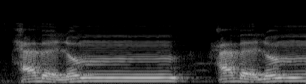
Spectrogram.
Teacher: دونوں ہونٹوں کو زبر زور کے ساتھ لگائیں گے اور ناک میں آواز جائے گی · با میں قلقلہ ہوگا، لام اور میم کو ملائیں گے شد کی وجہ سے، اور میم مشدد اور نون مشدد میں ہر حال میں غنہ ہوتا ہے. ناک میں آواز لے کے جائیں گے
